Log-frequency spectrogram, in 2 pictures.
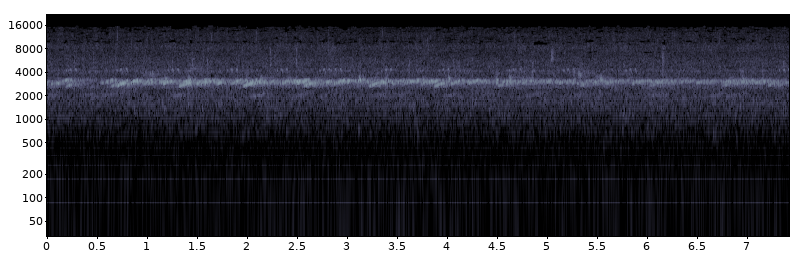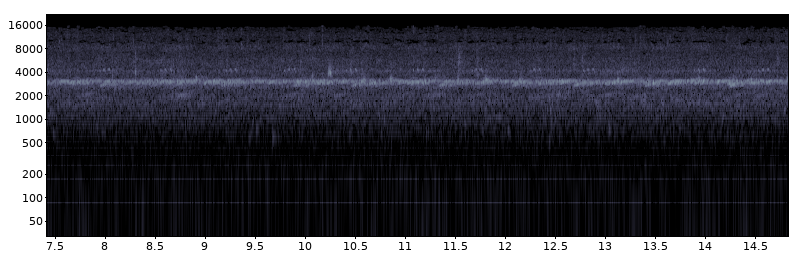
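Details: Frogs at a lake keep up a steady, ringing high trill from start to finish, many voices merged into one even band, slightly louder in the first seconds, faint clicks above.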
